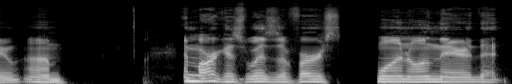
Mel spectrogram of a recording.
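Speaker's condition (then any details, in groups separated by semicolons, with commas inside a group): ALS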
